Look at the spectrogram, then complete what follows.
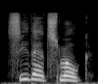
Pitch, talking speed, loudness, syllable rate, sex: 205 Hz, 185 wpm, -17 LUFS, 4.8 syllables/s, male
